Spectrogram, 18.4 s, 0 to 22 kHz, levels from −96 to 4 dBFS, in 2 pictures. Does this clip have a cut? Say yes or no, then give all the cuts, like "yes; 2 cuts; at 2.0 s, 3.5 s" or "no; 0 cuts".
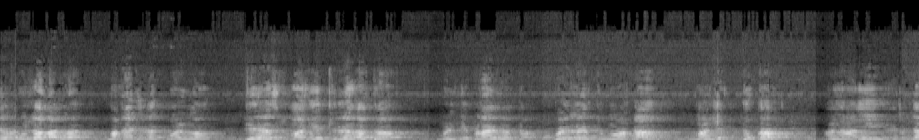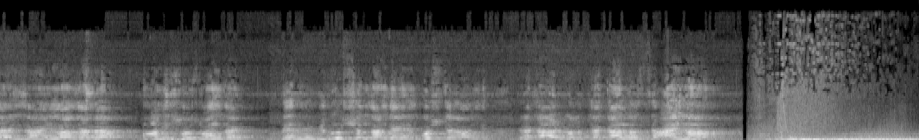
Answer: yes; 1 cut; at 16.7 s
